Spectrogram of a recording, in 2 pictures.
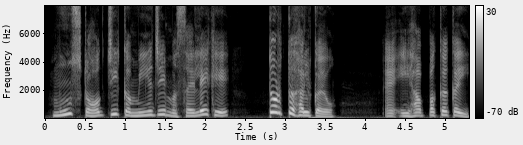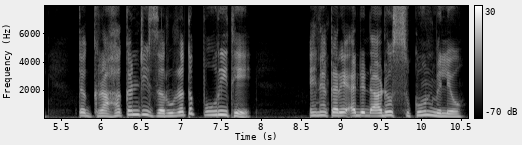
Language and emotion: Sindhi, happy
